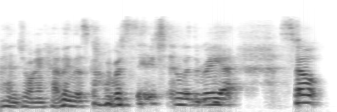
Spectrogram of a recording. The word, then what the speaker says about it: Rhea: It's Rhea, which Rhea.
